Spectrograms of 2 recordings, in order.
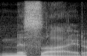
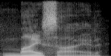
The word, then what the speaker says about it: MiSide: today I'm looking at Miss side or as I think it should be pronounced my side so uh this is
